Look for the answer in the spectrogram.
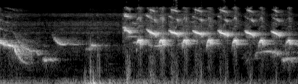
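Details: Ngeplong song of an oriental magpie-robin, used to train lazy singers: a few sweeping whistles, then a quick rhythmic series of about ten bright paired notes repeated steadily.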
